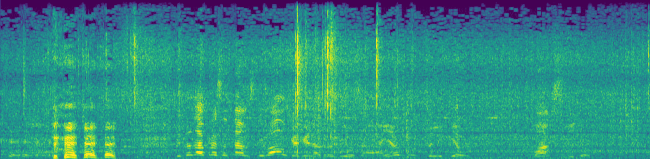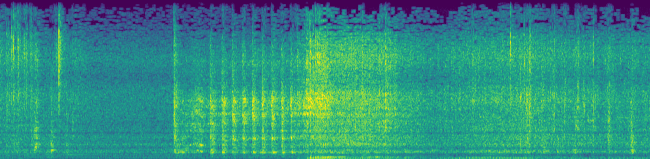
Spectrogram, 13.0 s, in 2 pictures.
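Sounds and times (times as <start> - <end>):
car engine revving and idling: 0.0 - 13.0
starter motor cranking: 8.2 - 9.7.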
